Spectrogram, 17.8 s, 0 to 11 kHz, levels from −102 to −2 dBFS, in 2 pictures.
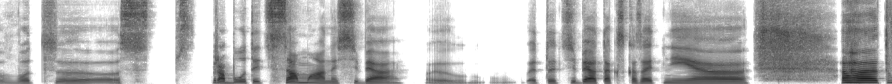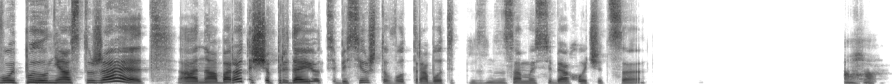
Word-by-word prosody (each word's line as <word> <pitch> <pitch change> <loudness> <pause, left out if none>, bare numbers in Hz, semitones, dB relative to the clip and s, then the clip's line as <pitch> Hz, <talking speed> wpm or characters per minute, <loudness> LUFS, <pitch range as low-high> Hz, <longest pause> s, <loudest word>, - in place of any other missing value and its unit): вот, 180 0 -13 0.2
э, 170 - -12
с - - -2 0.2
пс - - -10 0.2
работать 200 -2 -4
сама 200 -2 +1
на 160 0 -12
себя? 170 -2 -2 0.2
Э - - -18 0.7
в - - -16
это 180 +1 -10
тебя, 190 +1 0
так 180 0 -6
сказать, 185 -2 -4
не 180 -2 -3
а 165 0 -1 1.0
а 265 -3 +10
твой 255 +2 -2
пыл 275 -4 +1
не 225 -1 -1
остужает, 250 - +3 0.3
а, 180 0 0
наоборот, 200 - +1
ещё - - +7
придаёт 215 -5 +1
тебе 190 -2 -9
сил, 255 +9 -2
что 195 -6 -4
вот 195 +5 -13
работать 175 -2 -8
н 180 +2 -21
на 185 - -19
саму 180 0 -8
себя 175 -1 -5
хочется? 180 -3 -6 2.0
Ага. - - -12
190 Hz, 120 wpm, -22 LUFS, 175-215 Hz, 2.0 s, а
